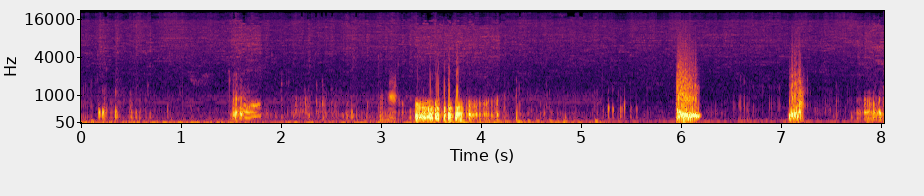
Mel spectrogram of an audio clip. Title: Stomach growl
